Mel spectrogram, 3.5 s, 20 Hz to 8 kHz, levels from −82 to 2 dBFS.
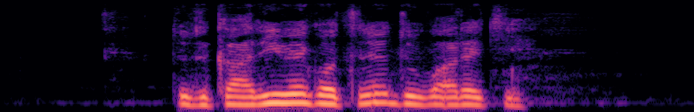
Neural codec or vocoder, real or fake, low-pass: vocoder, 44.1 kHz, 128 mel bands, Pupu-Vocoder; fake; 7.2 kHz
